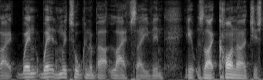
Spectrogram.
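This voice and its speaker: A man talks very fast in an animated tone with ordinary pitch variation. The recording is very clean with a silent background. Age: 40s. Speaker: motivational speaker. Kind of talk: interview.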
